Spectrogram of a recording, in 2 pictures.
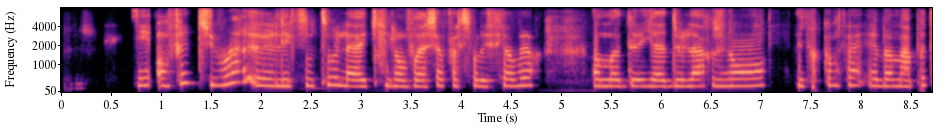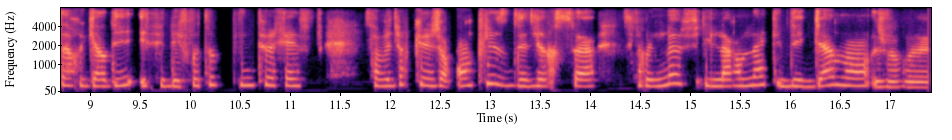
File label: voice message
